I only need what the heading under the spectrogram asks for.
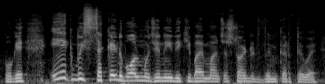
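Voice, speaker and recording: Man, somewhat high voice, earnest, argumentative football fan. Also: lively intonation, racing, a little mellow. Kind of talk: fan match reaction.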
